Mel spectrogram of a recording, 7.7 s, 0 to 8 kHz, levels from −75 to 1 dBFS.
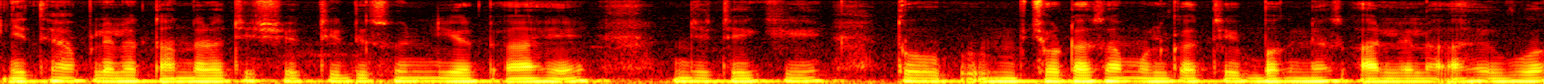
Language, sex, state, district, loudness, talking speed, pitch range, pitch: Marathi, male, Maharashtra, Aurangabad, -16 LUFS, 130 wpm, 105-115 Hz, 110 Hz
